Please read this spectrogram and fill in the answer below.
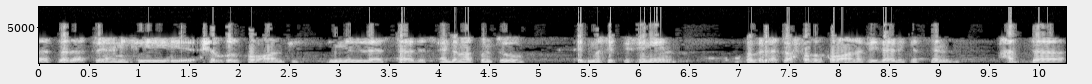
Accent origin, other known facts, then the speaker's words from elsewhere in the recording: Jordan; كنت قدمت على بعض المسابقات في الأردن في بلدنا الأردن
